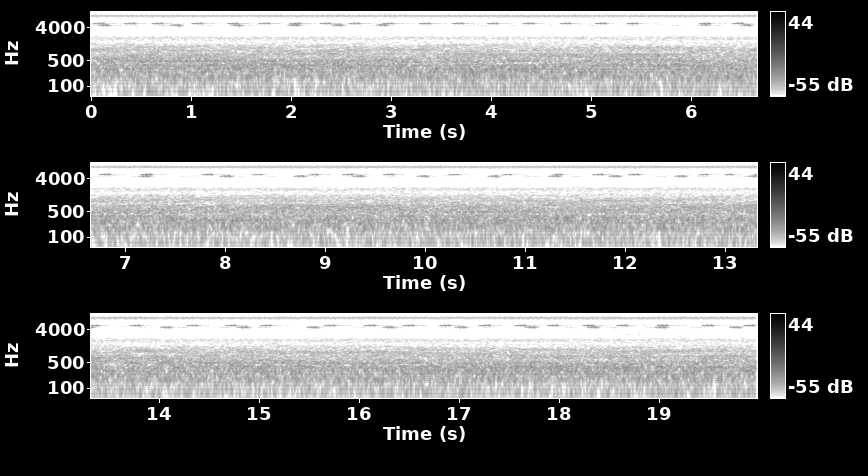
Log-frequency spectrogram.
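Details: Crickets in a room keep up dense, rapid high chirping for the whole stretch, pulses tumbling close together, beneath a steady high whine and low, even background noise.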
